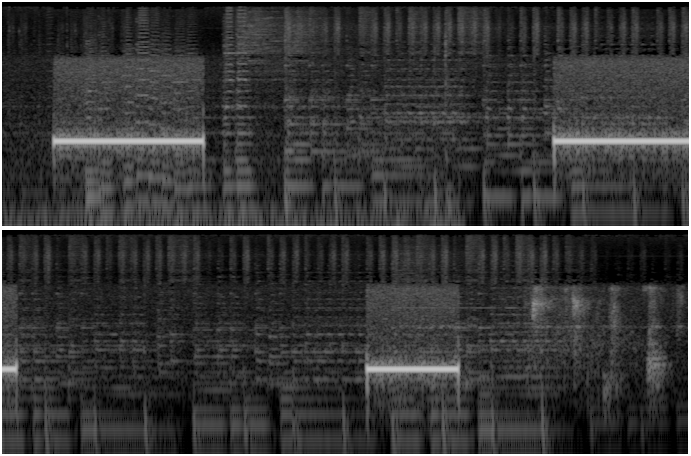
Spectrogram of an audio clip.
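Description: An outgoing telephone call rings out with three steady ringback tones separated by pauses. The first two last about one and a half seconds and the last is shorter, with faint background sound between them.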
